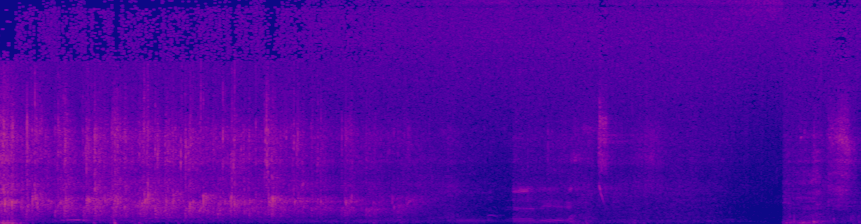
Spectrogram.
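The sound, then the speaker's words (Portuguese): An audience bursts into sustained applause as two people are called up to the front, dense and loud at first, then gradually thinning as a few voices call out, before another short swell of clapping near the end. “Então, uma salva de palmas.”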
